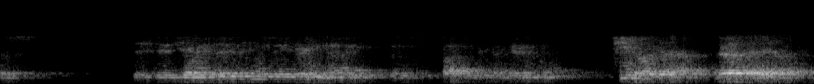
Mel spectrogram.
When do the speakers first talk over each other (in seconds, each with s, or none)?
none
